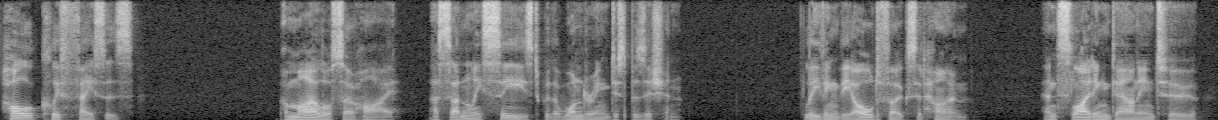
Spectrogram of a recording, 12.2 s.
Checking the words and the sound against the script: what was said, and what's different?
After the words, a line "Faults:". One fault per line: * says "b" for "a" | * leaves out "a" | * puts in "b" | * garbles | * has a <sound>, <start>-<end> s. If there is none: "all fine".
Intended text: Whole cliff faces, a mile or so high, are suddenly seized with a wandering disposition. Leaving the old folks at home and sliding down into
Whole cliff faces, a mile or so high, are suddenly seized with a wandering disposition. Leaving the old folks at home and sliding down into
Faults:
all fine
